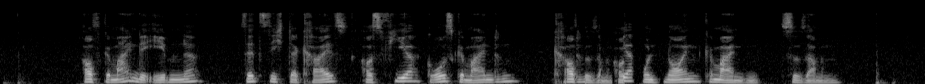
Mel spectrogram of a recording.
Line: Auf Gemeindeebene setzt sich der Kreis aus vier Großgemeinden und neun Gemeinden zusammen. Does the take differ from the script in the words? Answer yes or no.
yes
